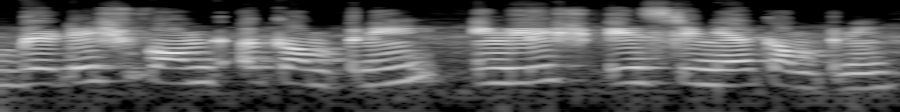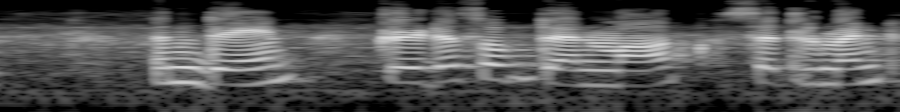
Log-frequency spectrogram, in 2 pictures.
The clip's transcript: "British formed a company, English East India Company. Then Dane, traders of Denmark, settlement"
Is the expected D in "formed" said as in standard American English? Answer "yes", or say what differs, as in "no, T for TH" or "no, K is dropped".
yes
